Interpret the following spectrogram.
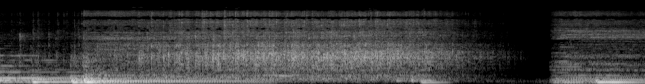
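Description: A live jazz recording on cassette played back through DIATONE DS-A7 speakers: a tune ends and a wash of audience applause follows, fading out to a brief silence before the next piece starts near the end.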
